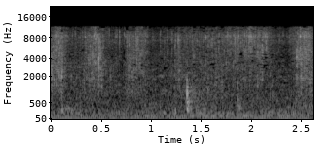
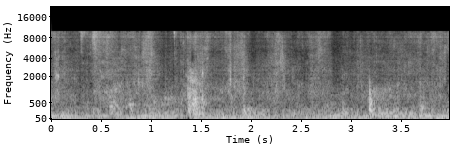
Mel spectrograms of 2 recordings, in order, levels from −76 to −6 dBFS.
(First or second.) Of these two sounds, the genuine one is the first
